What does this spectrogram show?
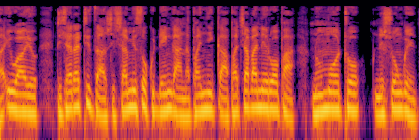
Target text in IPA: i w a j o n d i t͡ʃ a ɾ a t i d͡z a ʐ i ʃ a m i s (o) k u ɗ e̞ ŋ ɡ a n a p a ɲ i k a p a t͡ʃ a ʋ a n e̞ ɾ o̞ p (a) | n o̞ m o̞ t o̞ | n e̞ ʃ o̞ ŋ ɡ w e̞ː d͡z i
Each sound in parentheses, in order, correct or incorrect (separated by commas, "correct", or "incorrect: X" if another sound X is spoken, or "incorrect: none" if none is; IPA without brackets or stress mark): correct, correct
